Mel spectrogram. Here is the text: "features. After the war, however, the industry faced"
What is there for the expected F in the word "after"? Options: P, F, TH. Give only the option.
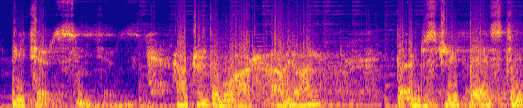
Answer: F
